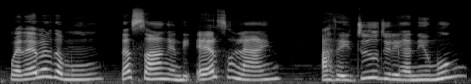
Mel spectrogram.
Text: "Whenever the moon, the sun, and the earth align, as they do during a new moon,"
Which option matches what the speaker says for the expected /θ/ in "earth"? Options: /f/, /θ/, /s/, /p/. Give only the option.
/s/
